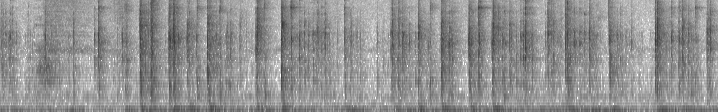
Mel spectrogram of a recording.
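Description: Fast, steady typing on a computer keyboard while entering code for a top-down action adventure game, with dense clicking keystrokes and short pauses, close and clear, no speech.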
